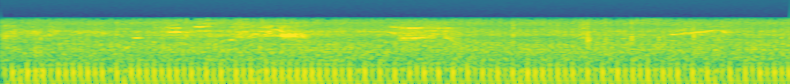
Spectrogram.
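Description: Honda scooter's single-cylinder four-stroke engine idling with a fast, even beat.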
